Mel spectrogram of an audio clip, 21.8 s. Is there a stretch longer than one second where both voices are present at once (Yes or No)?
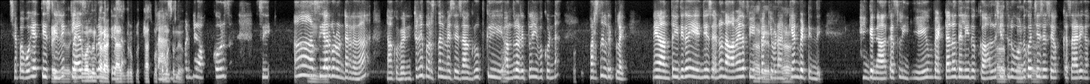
Yes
